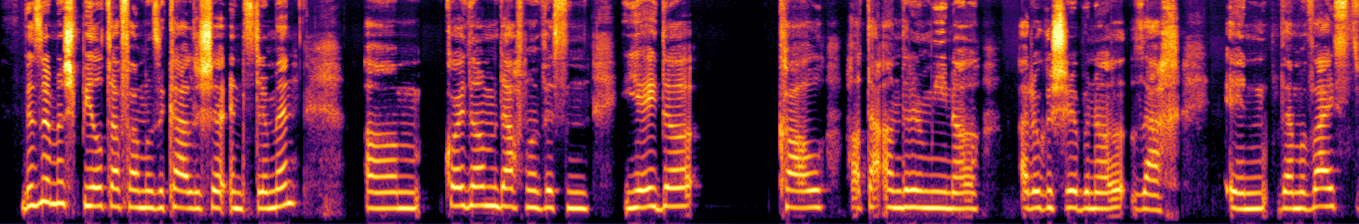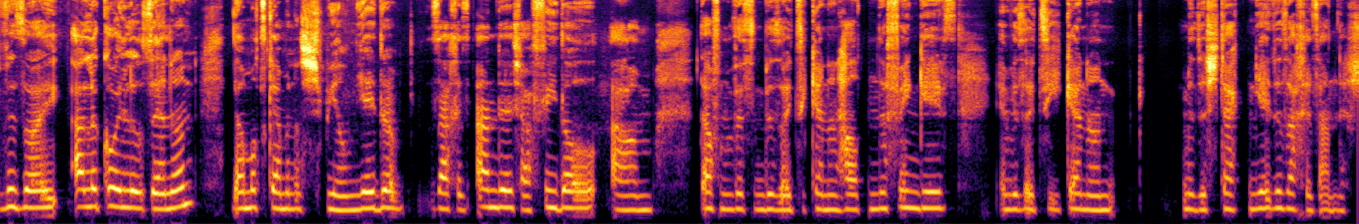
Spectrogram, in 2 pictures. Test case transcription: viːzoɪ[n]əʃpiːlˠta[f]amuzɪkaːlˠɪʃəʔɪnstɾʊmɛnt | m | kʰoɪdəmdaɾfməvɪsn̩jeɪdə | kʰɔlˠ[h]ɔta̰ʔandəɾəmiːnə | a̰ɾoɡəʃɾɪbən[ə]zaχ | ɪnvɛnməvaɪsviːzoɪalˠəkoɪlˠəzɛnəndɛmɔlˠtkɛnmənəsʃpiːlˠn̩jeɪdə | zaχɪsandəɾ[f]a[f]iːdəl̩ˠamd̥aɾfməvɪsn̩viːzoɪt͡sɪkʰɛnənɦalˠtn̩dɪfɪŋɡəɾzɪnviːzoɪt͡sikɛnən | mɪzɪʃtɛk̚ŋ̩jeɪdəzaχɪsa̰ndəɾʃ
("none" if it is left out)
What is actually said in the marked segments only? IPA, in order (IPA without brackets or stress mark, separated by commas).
m, f, h, ə, ʃ, f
